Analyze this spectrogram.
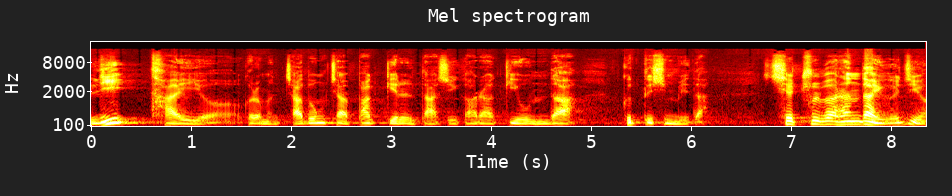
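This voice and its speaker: A man speaks very slowly in a very deep, low voice, his intonation lively and his loudness swinging widely. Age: 80s+. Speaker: pastor. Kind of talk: sermon. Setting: retreat gathering with audience.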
